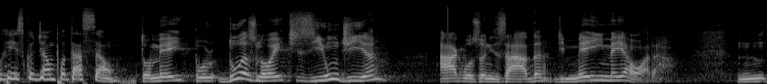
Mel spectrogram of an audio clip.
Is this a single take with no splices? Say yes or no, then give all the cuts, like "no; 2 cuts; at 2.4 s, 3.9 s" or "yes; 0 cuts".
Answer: no; 1 cut; at 1.3 s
